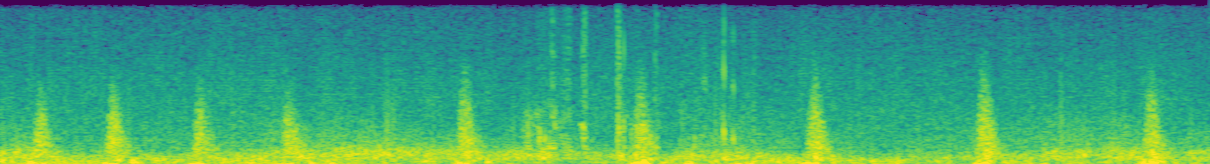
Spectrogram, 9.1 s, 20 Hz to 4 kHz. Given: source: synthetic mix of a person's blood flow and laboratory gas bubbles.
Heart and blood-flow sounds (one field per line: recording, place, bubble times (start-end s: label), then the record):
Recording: Doppler ultrasound of blood flow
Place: subclavian vein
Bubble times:
3.79-4.32 s: bubbles
4.34-4.46 s: bubbles
4.62-4.96 s: bubbles
5.09-5.57 s: bubbles
From the record:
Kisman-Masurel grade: 221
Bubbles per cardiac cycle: several, 3 to 8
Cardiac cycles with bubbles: 10 to 50%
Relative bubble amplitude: barely perceptible (0.100 to 0.250)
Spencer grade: 2 (many but less than half of the cardiac periods contain bubble signals, singularly or in groups)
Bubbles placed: anywhere in the cardiac cycle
